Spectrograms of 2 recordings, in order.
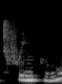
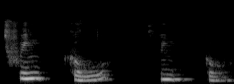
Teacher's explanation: we're putting the emphasis or the stress at the beginning of the word and we're allowing that call at the end just to taper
